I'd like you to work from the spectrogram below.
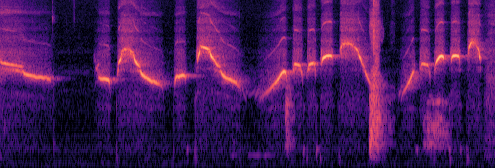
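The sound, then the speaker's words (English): A person whistles an imitation of rainforest bird calls as ASMR: clear warbling phrases that slide up and down in pitch, broken by short pauses, with no talking. “Sounds of the Rainforest.”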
